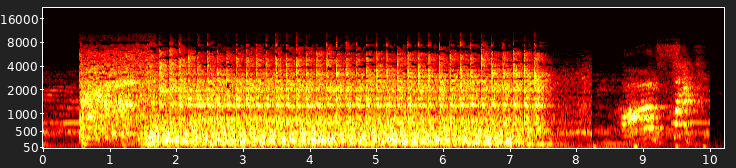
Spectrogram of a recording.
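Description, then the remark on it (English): A truck engine roars loudly with a rapid, harsh metallic knocking, as if something were badly broken, for about seven seconds; a mechanic repairing the truck is making it sound like a major engine problem. Then it cuts out and a person speaks briefly. “Check out this video of a mechanic having fun with a coworker repairing a truck by making it sound like there's a major engine problem.”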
